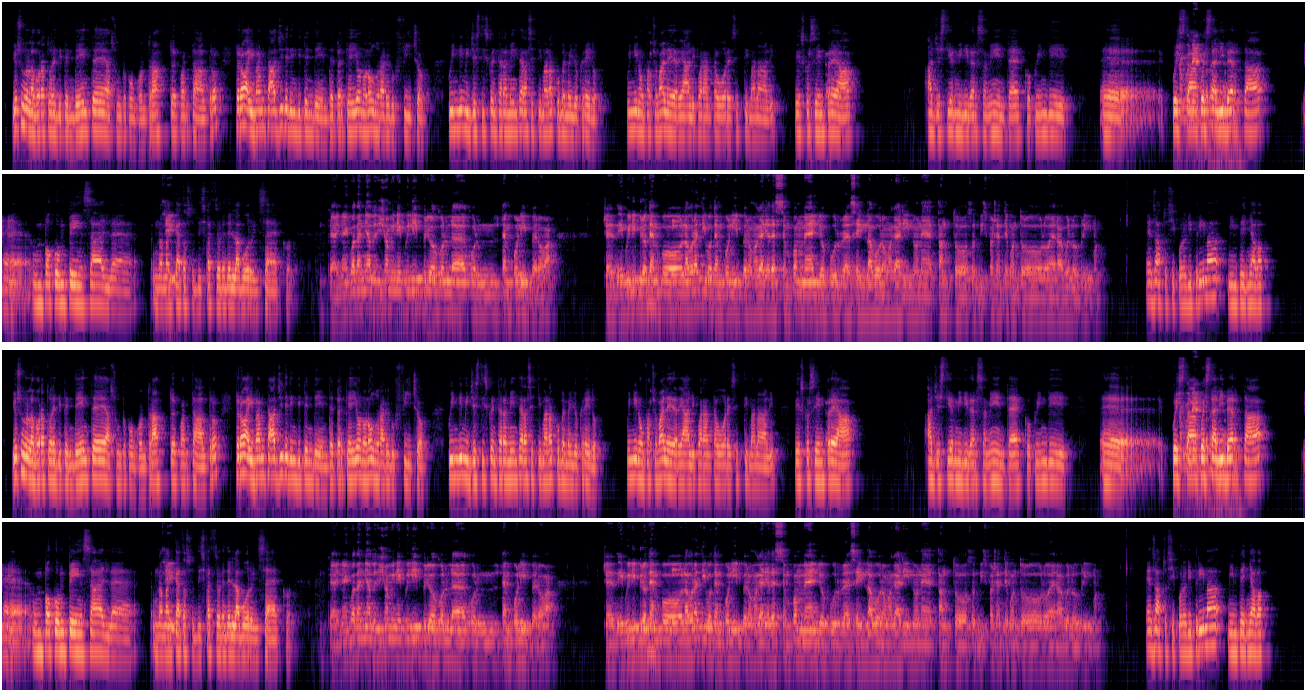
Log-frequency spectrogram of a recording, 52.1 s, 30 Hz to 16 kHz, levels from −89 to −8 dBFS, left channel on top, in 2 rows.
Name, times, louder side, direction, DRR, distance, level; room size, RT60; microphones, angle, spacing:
voice 1, 0.2-4.4 4.7-8.5 8.9-11.9 12.5-15.5 15.9-17.0 18.4-21.3 21.9-25.3 26.1-28.7 29.1-31.8 48.9-51.2, right 2 dB, 45° right, 9 dB, 0.7 m, -28 dB
voice 2, 23.5-24.7 26.0-26.3 29.3-29.5 32.6-37.0 38.1-48.0, left 1 dB, 15° right, 1 dB, 4.8 m, -33 dB
14.5 x 13.5 x 4.3 m, 0.40 s
head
